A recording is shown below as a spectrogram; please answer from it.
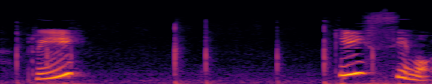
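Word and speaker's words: riquísimo: 빼고 이모를 이렇게 붙이나요 그럼 얘는 어떻게 읽게 돼요 시머가 돼 버리죠 그죠 그러니까 발음이 달라지잖아요 그런데 스페너는 어떻게 한다고요 원래 갖고 있던 발음에 따라 철자를 바꿔 준다 그랬죠 그래서 리코에 맞게 리끼 이모에 맞게 써 주느라고 어떻게 쓰게 된다 리 끼모 이렇게 쓰게 된다는 거죠 그죠 이거 동사 변화할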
